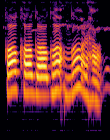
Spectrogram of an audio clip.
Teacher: यह कंठ से उच्चरित होते हैं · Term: कंठ ध्वनि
